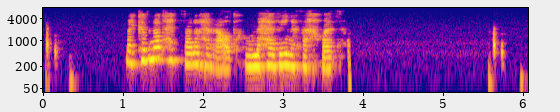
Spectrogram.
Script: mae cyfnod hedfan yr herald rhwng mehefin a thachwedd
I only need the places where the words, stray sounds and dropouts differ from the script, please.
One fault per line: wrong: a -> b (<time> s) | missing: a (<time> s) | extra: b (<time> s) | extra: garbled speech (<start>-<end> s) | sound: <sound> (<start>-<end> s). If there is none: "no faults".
no faults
